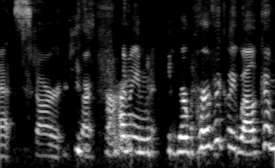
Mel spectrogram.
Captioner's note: laughs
